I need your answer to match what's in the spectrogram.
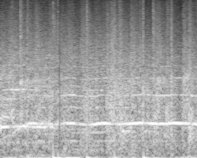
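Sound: audience applause and cheering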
